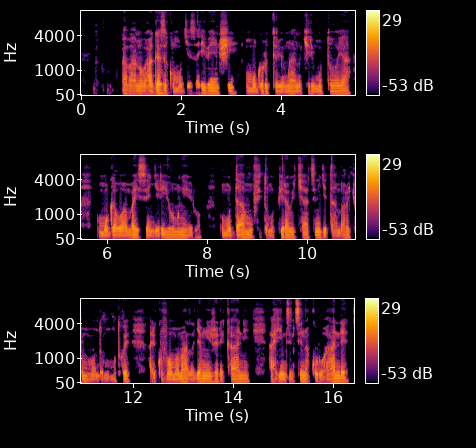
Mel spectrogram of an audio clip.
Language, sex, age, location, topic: Kinyarwanda, male, 18-24, Kigali, health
